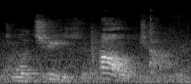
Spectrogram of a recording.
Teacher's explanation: Very important to say the P aspirated.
